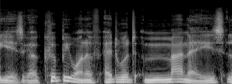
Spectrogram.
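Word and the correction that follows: Édouard Manet: last works. Did I say that properly, Catherine? Because you're a proper art student, aren't you? – Edouard Manet. Everyone knows what you mean.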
